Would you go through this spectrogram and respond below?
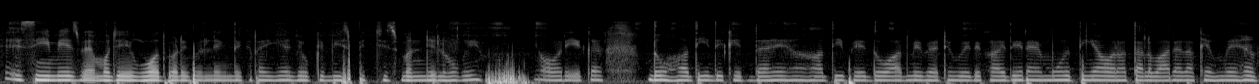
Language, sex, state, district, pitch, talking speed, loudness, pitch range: Hindi, male, Maharashtra, Dhule, 190 Hz, 180 wpm, -25 LUFS, 185-195 Hz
